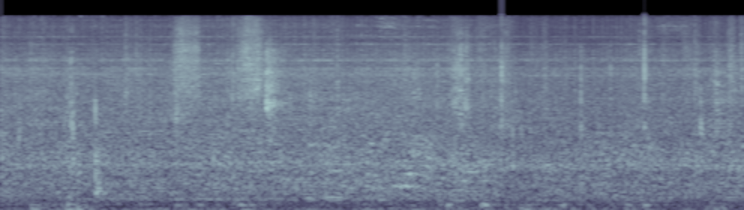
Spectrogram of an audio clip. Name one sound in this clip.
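A paper envelope rustles as it is opened and handled.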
